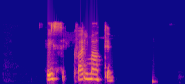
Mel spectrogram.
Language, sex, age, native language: Icelandic, female, 40-49, Czech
